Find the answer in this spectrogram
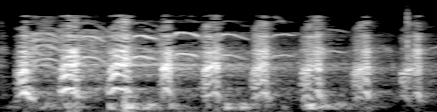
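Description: A person snickering: a quick run of short, even laughs that stops just before the end.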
